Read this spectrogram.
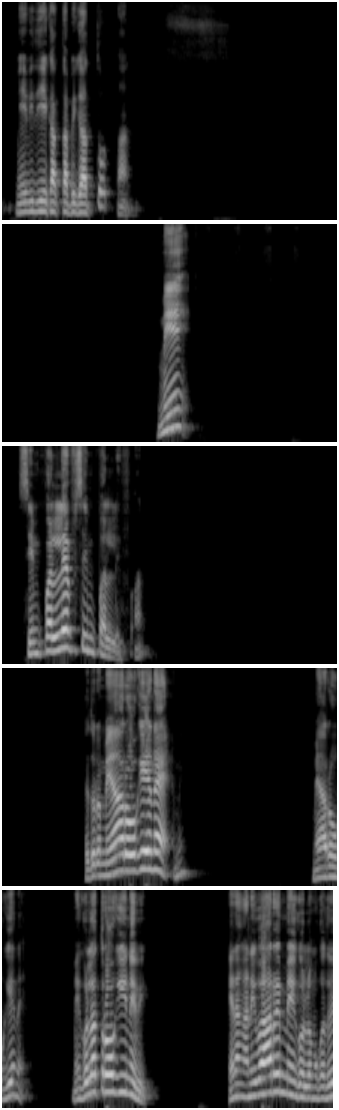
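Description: A man speaks clearly into a close microphone, explaining in short bursts with pauses.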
